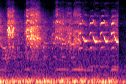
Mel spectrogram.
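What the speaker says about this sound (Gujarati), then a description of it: "કે મસ્ત પંખીનો અવાજ આવે," Small birds chirping outdoors, several quick high tweets and short warbled calls repeating close by over a low background rumble, with no talk.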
